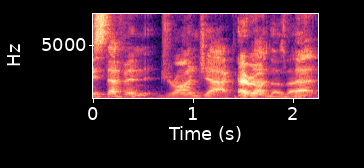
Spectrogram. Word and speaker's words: Stefan: don't want to it up Stefan and then the last name is drawn shout out yet I was gonna say Stefan drawn Jack everyone does that that Serbian the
